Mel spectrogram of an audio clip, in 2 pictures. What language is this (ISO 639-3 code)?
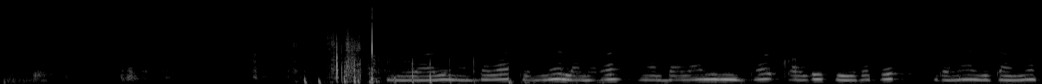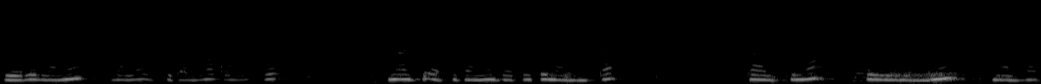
sid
